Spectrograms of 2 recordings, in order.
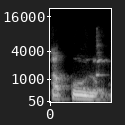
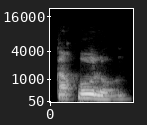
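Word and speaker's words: تقولوا: with a fatha, so we adjust the sound of these two, and we move the sukoon on the waw and the sound of waw on the qaf. So this final word becomes taqulu. It's pronounced as taqulu.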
